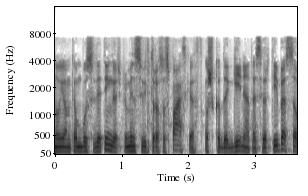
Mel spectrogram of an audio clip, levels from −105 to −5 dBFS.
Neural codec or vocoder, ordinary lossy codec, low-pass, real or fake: codec, 16 kHz, 2 kbps, X-Codec, HuBERT features, trained on LibriSpeech; MP3, 48 kbps; 7.2 kHz; fake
